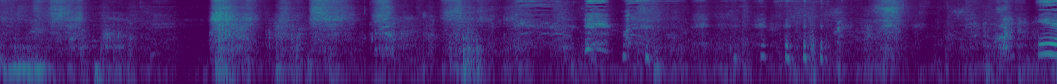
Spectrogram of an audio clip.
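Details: Play fighting between golden retrievers in bed, one of them named Rudy; irregular low growls, snorts and panting bursts mix with rustling covers and brief human speech.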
